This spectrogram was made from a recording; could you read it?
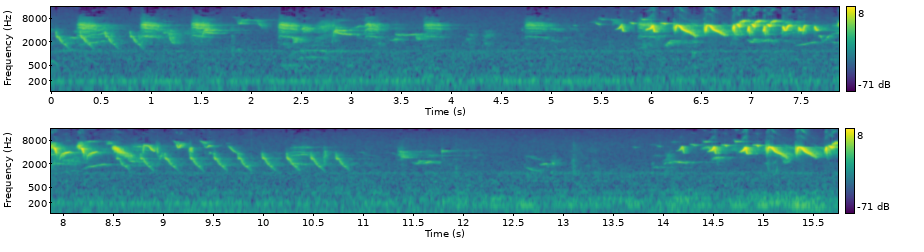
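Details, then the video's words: Indigo bunting, not yet fully molted, visiting shortly after arriving in the area this week, sings a run of high, buzzy, paired notes mid-way. Dense rapid ticking chirps from other birds fill the rest, with faint low background noise. "Indigo Bunting Pays a Visit with a Song"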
